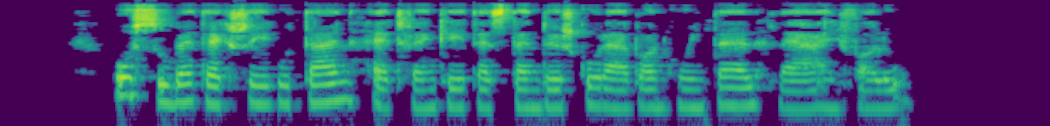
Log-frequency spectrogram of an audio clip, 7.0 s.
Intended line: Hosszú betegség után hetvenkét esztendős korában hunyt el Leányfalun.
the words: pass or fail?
pass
